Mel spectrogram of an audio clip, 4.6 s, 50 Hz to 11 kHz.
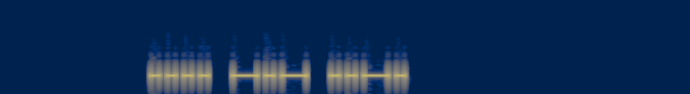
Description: Morse code, heard as a keyed tone, about 22 wpm, 700 Hz. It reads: HKF
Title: USA Call Sign Postfixes - 3 Letters 22wpm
